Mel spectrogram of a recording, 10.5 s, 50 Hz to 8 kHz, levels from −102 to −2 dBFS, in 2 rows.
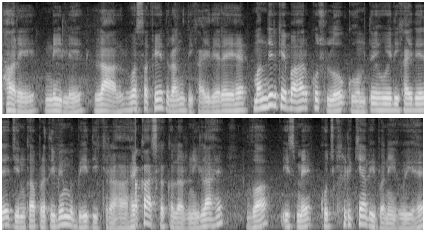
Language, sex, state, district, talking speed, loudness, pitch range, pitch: Hindi, male, Uttar Pradesh, Etah, 225 wpm, -22 LUFS, 105-145 Hz, 120 Hz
